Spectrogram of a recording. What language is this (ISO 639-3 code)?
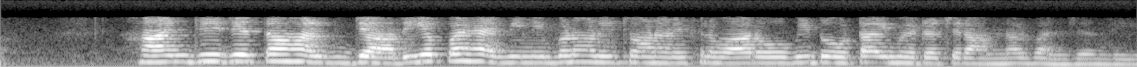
pan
